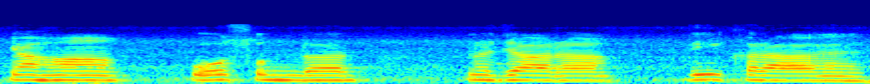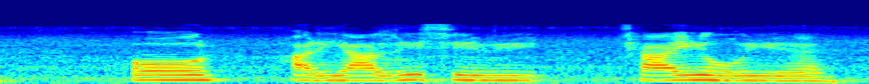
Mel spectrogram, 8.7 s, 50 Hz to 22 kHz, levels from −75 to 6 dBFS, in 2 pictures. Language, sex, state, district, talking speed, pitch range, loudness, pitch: Hindi, female, Haryana, Jhajjar, 95 wpm, 185-200 Hz, -16 LUFS, 190 Hz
